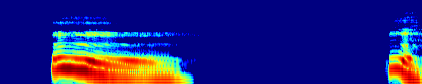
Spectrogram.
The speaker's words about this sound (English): That was the most convenient yawn ever. Yes, that was real. Talking about the Broncos just made me yawn.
